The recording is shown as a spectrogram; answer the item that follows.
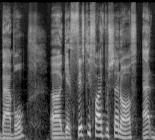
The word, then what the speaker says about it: Babbel: neonic device for you sort of sounds like BBL when you spell it out Babble uh get 55% off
